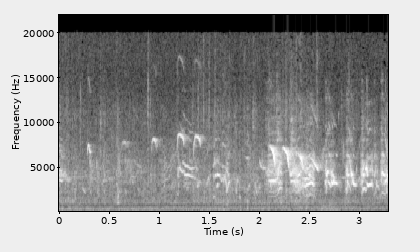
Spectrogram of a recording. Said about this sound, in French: Et puis des tarins qu'on entend bien là. Ah oui, ça grince. Ça couine. Ils sont tout petits, jaunes et noirs, et toujours en bande. Ces tarins des aulnes viennent du nord de l'Europe pour passer l'hiver chez nous.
